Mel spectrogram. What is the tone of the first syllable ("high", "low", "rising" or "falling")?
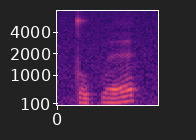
low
